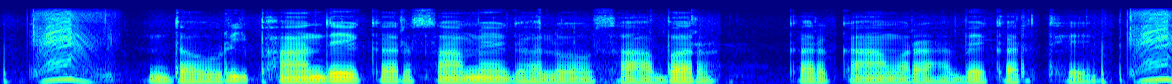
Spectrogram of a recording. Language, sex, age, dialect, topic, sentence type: Chhattisgarhi, male, 18-24, Northern/Bhandar, agriculture, statement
